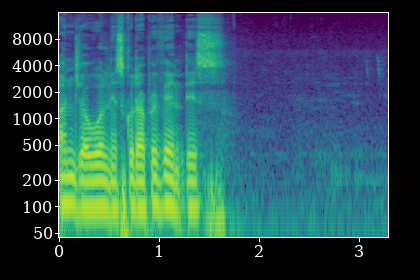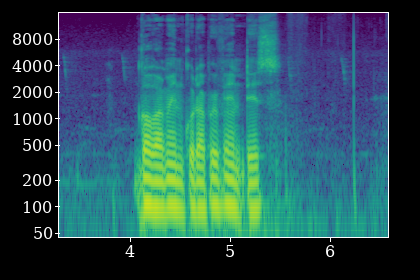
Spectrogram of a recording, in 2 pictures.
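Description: A middle-aged man speaks calmly and firmly into a microphone, with pauses.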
